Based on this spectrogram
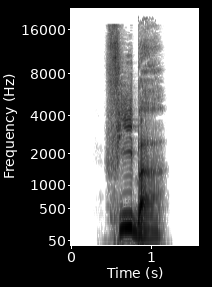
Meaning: inflection of fiebern: 1. first-person singular present 2. singular imperative
- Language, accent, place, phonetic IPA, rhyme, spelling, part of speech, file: German, Germany, Berlin, [ˈfiːbɐ], -iːbɐ, fieber, verb, De-fieber.ogg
